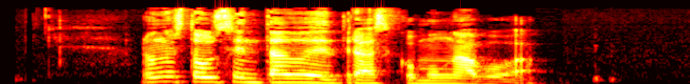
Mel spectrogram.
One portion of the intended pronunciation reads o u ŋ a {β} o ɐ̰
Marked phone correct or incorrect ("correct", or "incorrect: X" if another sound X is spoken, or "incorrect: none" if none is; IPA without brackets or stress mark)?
correct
